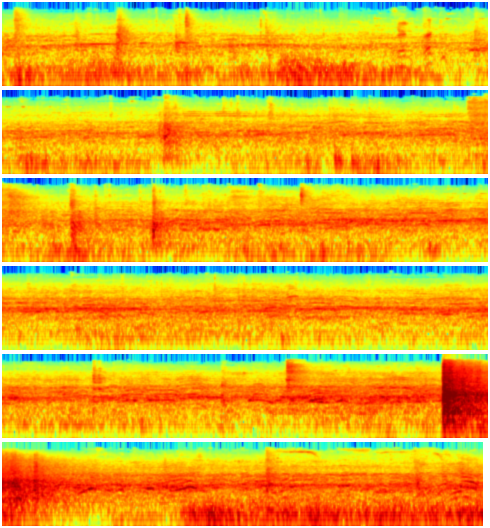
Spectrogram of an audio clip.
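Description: A crowd of men shouts and chants in the distance outdoors.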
